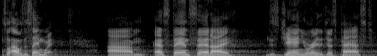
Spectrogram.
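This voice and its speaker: A man in his forties from Ohio, giving an energetic motivational seminar talk and asking a live audience questions. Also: mid-range voice, a little slow, smooth. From Ohio, USA. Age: 40s. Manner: energetic, asks the crowd questions, jokes. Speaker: wealth advisor and coach giving a seminar talk. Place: large hall with a live audience. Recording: long hall reverb.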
